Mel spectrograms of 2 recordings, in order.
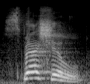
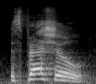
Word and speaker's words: special: بص يا سيدي، اول ما تلاقي حرف السي جه بعديه تو فاولز بنطقوا شين. تو فاولز، ايه هم الفاولز؟ A I O U E. أول ما تلاقي حرف السي جه بعديه حرفين من دول بنطقوا شين، زي كلمة ocean، زي كلمة إيه كمان؟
